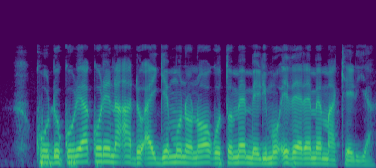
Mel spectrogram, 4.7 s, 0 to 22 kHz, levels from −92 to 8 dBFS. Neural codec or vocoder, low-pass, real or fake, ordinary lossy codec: none; 7.2 kHz; real; none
